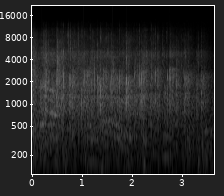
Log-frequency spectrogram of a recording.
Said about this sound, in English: I love that that's like the loudest clap moment.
